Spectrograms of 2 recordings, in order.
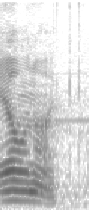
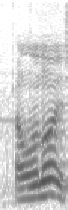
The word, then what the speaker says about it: Illinois: So, So, Lee, how do you say the name of the state that you're currently in? – Indiana? – No. – this state. Okay, Illinois. – Illinois, see? Illinois.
